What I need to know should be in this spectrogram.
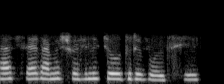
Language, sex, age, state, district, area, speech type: Bengali, female, 18-30, West Bengal, Malda, rural, conversation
